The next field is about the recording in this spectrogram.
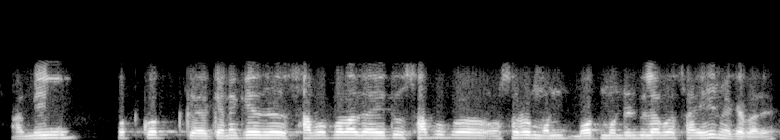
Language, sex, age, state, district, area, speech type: Assamese, male, 60+, Assam, Goalpara, urban, conversation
